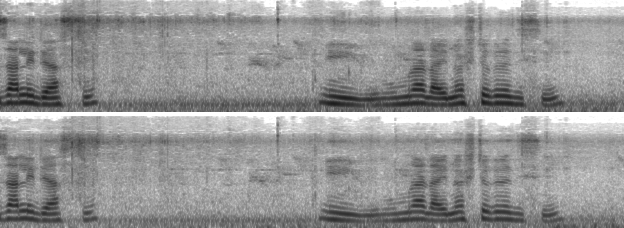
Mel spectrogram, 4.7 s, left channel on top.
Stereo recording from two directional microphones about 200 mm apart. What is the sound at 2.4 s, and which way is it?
Speech, 25° left (ahead or behind).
